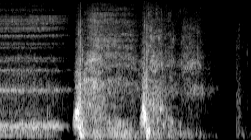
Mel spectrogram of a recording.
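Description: A sword strikes a creature with sharp, heavy thuds.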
